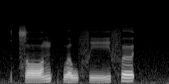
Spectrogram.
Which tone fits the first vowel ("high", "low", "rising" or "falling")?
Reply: rising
